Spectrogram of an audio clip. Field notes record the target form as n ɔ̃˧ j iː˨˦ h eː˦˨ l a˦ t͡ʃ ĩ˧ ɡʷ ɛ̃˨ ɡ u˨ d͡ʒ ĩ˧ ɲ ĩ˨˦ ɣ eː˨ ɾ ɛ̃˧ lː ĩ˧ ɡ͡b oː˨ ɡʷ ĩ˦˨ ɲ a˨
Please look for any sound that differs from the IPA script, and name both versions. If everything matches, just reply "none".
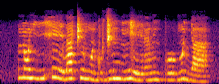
lː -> l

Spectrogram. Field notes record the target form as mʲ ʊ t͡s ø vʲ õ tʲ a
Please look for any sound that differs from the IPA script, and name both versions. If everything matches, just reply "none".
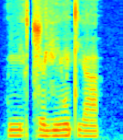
none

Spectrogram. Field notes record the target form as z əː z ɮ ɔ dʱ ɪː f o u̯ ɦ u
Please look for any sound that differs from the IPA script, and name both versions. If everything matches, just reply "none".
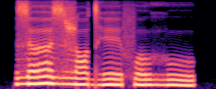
none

